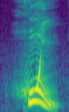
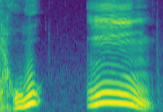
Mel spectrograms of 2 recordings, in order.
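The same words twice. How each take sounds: First: The u and i merge into one syllable. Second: The u and i are split into two syllables. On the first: The speaker calls it wrong. "e não ruim" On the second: The speaker calls it right. "A pronúncia de ruim é ruim"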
